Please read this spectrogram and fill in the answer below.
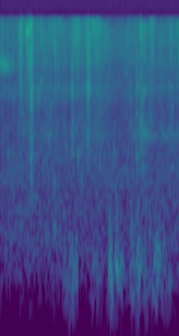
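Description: Faint bird calls: several short, low-pitched calls in the second half, over a quiet background.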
